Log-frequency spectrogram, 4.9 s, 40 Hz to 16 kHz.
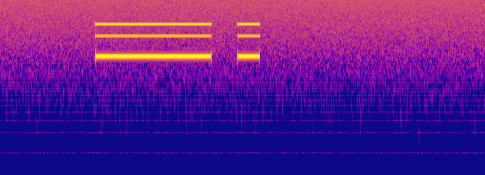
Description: Beep code, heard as a piezo beeper, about 2300 Hz. 1 long, 1 short. In IBM BIOS tables: system board problem.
